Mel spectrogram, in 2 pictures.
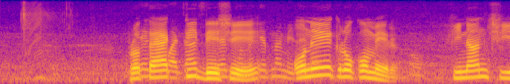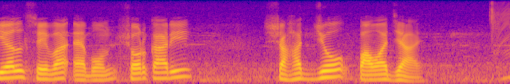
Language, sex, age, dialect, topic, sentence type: Bengali, male, 18-24, Standard Colloquial, banking, statement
